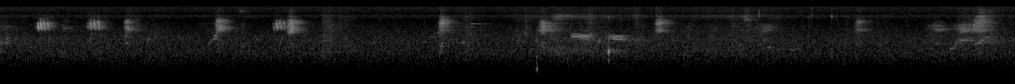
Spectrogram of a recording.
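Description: Sooty babbler giving thin, very high chips and short twitters at irregular intervals, several per second at times, over a steady high insect whine.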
